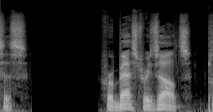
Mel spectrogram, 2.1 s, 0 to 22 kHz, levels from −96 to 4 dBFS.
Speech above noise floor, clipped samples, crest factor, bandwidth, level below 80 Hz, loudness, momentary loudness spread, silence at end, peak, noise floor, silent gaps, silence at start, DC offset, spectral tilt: over 62 dB; under 0.1%; 20 dB; 16.5 kHz; -46 dBFS; -29 LUFS; 11 LU; 0 s; -10 dBFS; under -90 dBFS; 0.32-0.98 s; 0 s; under 0.1%; -4 dB/octave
